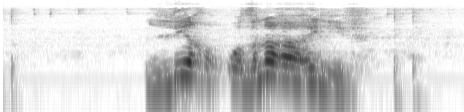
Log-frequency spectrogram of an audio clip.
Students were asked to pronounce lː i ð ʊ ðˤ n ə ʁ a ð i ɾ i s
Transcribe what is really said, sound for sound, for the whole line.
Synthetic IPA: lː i ʁ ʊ ðˤ n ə ʁ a ʁ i l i f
